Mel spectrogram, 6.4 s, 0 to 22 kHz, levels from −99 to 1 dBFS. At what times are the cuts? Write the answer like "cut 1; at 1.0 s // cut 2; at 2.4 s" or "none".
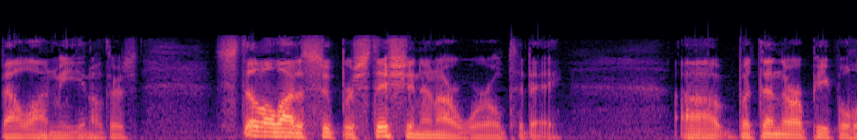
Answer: none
